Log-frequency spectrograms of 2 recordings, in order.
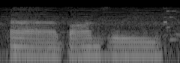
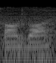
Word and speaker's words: Bonsly: Bonsley. Yeah, it's Bonsly. Yeah, they're calling it Bonsly instead of Bonsley.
